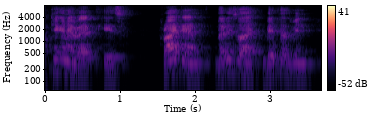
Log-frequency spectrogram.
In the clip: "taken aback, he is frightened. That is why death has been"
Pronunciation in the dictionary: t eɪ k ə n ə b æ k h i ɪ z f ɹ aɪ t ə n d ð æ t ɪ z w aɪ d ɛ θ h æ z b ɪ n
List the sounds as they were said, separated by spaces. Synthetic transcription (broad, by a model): t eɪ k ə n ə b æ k h i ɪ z f ɹ aɪ t ə n d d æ t ɪ z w aɪ d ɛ t h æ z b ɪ n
